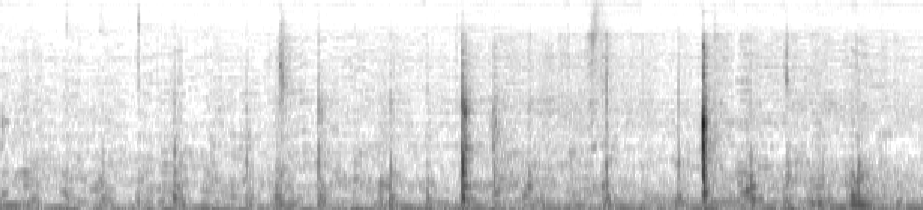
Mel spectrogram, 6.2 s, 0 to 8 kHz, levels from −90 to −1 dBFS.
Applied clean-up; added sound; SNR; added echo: neural mask model DeepFilterNet 3.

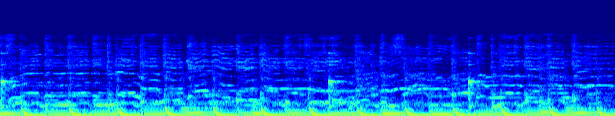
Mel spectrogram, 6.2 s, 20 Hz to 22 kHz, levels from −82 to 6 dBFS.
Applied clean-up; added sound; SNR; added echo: none; Bowed string instrument; 14 dB; reverberation time 0.2 s.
